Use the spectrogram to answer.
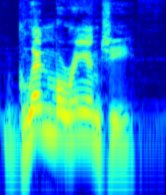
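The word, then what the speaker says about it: Glenmorangie: Glenn Morangi rhymes with orangey.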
